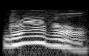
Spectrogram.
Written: gravel

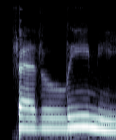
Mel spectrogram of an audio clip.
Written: fedelini

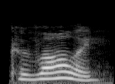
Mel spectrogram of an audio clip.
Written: qawwali

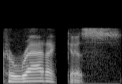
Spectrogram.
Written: Caratacus

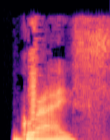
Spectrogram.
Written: grice

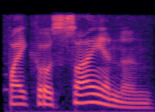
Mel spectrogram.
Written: phycocyanin

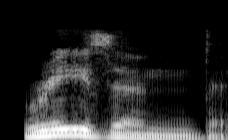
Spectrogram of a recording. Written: reasoned

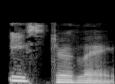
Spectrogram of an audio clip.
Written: easterling

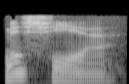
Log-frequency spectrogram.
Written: Mysia

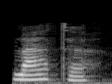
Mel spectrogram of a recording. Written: lata

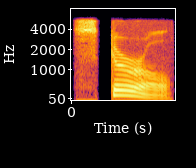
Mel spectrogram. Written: scurrile

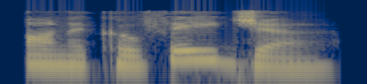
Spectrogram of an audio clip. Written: onychophagia

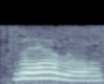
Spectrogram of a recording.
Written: roral

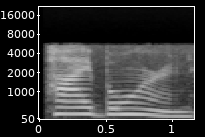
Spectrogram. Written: highborn

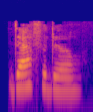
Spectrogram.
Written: daffydill

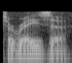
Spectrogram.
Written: Teresa

